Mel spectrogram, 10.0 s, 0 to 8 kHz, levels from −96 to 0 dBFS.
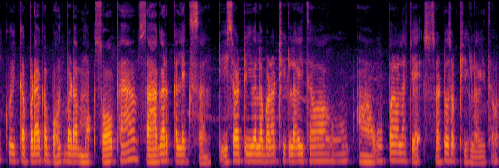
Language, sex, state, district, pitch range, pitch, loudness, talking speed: Bajjika, male, Bihar, Vaishali, 120-135 Hz, 130 Hz, -26 LUFS, 160 wpm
